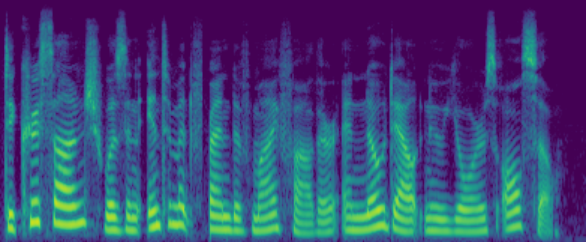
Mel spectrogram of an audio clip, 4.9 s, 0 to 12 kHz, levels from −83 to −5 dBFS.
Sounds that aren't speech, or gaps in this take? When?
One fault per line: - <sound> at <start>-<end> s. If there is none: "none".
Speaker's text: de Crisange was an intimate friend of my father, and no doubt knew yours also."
- dropout at 1.7-1.8 s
